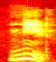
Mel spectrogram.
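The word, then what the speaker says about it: knead: नीड नीड means मळणे याच्यामध्ये के silent आहे के एन इ ए डी नीड म्हणजे मळणे आय आय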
